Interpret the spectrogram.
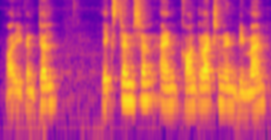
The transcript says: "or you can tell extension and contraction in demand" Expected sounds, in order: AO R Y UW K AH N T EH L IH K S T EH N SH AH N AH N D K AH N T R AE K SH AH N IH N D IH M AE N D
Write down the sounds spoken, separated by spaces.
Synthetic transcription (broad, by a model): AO R Y UW K AH N T EH L IH K S T EH N SH AH N AH N D K AH N T R AE K SH AH N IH N D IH M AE N D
